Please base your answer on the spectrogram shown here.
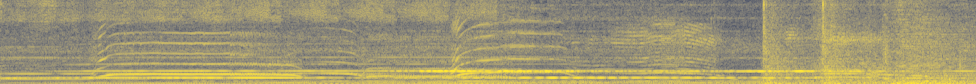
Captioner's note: people screaming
